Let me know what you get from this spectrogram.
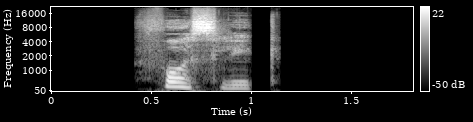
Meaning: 1. to fray, unravel (to come apart) 2. to vanish, disappear, dissolve (dreams, plans, hope, etc.)
- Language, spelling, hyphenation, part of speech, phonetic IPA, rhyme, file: Hungarian, foszlik, fosz‧lik, verb, [ˈfoslik], -oslik, Hu-foszlik.ogg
